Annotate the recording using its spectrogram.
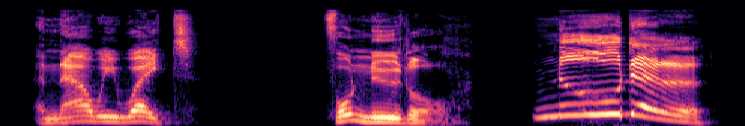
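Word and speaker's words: Newdul: Yeah, but it's spelled N-E-W-D-U-L, New Dull. So I think it's Noodle.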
